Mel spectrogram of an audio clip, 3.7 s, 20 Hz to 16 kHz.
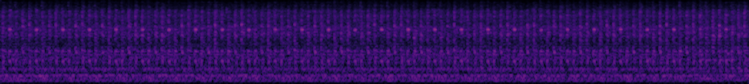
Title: Vw Bora 1.9 TDI ticking sound engine bay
